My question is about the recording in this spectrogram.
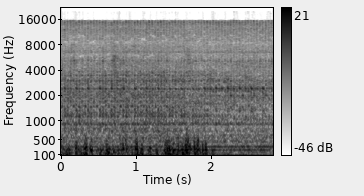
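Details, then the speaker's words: Hyundai H100 diesel after a weak-pull repair and XADO engine treatment: steady idle at about 700 rpm (750–900 is the normal maximum), with even, low clatter and no hunting or misses; normal idle. "Okay, naka-idle lang siya into tingnan nyo yung idle niya, bumaba pa ng 700. Tama, 750 to 800 to 900 ang pinaka-maximum ng idle RPM."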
